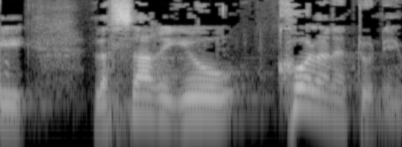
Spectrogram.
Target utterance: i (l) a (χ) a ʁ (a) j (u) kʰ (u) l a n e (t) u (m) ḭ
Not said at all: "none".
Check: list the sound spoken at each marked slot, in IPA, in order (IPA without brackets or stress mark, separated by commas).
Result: l, s, i, u, o, t, n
